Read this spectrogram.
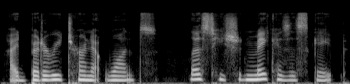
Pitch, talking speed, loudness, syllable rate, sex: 205 Hz, 190 wpm, -18 LUFS, 5.0 syllables/s, female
